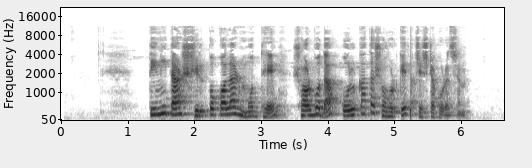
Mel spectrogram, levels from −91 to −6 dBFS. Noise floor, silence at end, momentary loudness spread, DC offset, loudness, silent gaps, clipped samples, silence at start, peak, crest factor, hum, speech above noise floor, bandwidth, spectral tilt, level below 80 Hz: -72 dBFS; 0.6 s; 10 LU; under 0.1%; -25 LUFS; none; under 0.1%; 1.3 s; -6 dBFS; 20 dB; none; 47 dB; 11.5 kHz; -5 dB/octave; -64 dBFS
